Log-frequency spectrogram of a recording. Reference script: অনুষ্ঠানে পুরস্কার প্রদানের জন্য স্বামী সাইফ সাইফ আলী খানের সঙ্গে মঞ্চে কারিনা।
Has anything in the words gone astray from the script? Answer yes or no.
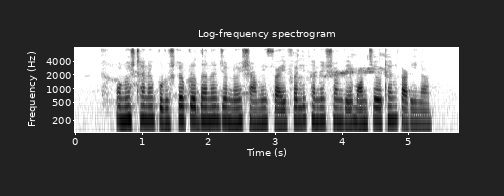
yes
